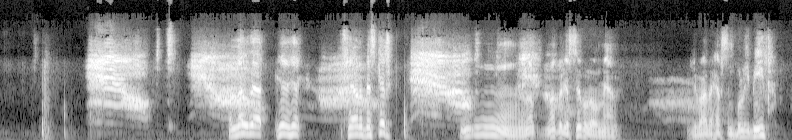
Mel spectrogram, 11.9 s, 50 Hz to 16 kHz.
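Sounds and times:
soft thumps: 0.6s - 1.2s
thin black powerful tom cat yowling after coming down a chimney: 1.3s - 8.6s, 9.8s - 10.4s
speech: 3.4s - 6.0s, 6.9s - 9.4s, 10.3s - 11.7s.

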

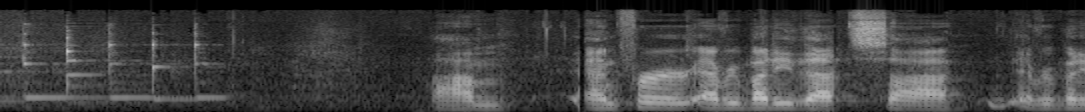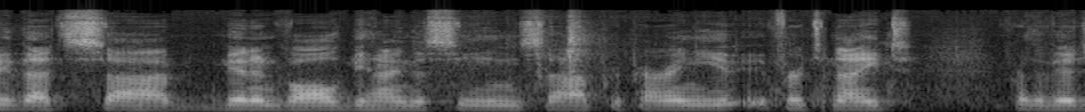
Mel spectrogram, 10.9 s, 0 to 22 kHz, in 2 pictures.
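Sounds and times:
mobile phone ringtone: 0.0s - 1.2s
speech: 2.2s - 10.8s.

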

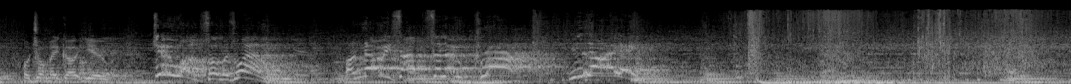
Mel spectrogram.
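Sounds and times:
speech: 0.3s - 6.8s
water thrown onto people during an interrogation: 7.2s - 10.7s.

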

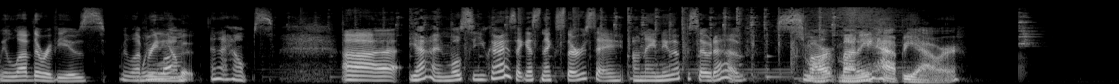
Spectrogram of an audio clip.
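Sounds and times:
speech: 0.0s - 9.7s
drinking glasses clinking in a toast: 10.2s - 10.6s.

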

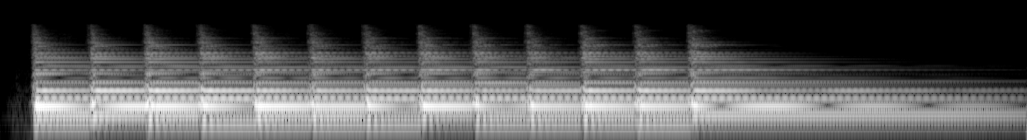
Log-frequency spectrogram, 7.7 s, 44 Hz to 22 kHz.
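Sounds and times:
clean guitar chord with a flattened dissonant note strummed: 0.1s - 7.6s.

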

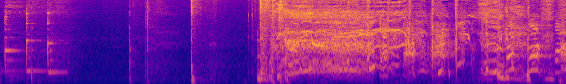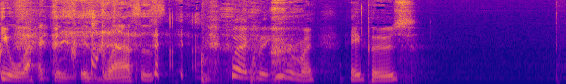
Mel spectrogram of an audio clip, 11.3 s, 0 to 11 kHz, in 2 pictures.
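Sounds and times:
short electronic phone ringtone: 0.0s - 0.7s
laughter: 2.6s - 8.8s
speech: 5.7s - 7.4s, 8.0s - 9.9s.

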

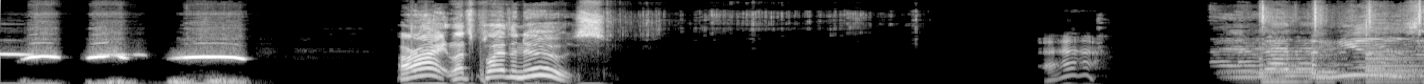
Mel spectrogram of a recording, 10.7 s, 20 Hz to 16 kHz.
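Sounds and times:
person whistling blasts imitating a referee's halftime whistle: 0.0s - 2.0s
speech: 3.0s - 4.6s, 9.2s - 10.6s.

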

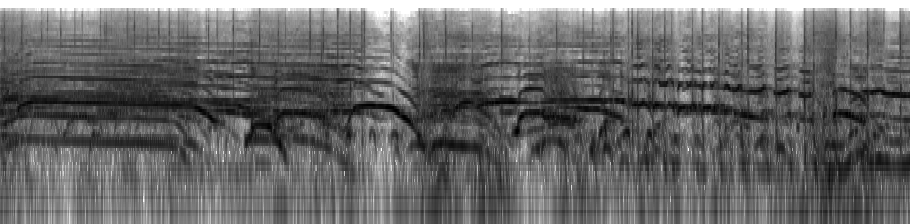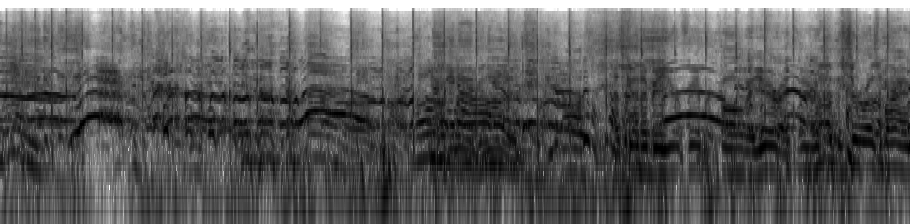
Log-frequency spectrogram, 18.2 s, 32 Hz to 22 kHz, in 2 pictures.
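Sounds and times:
group cheering and whooping in celebration: 0.0s - 18.2s
laughter: 4.0s - 18.2s.

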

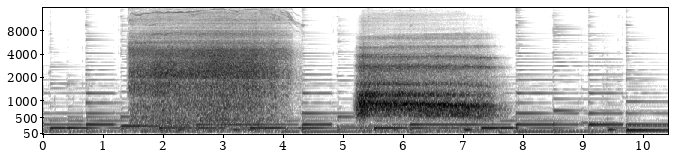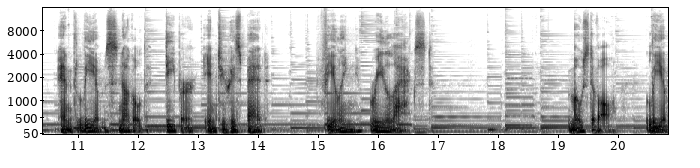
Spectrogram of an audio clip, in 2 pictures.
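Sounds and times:
deep slow breaths in and out during a children's meditation tale: 1.4s - 4.4s, 5.1s - 7.9s
soft gentle music bed: 4.4s - 20.8s
speech: 11.1s - 14.2s, 15.1s - 17.0s, 19.3s - 19.9s.

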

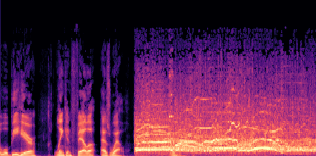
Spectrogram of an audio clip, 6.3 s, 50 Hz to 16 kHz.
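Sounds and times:
speech: 0.0s - 3.9s
large crowd cheering and whooping: 2.7s - 6.3s
people shouting in a crowd: 2.7s - 6.3s.

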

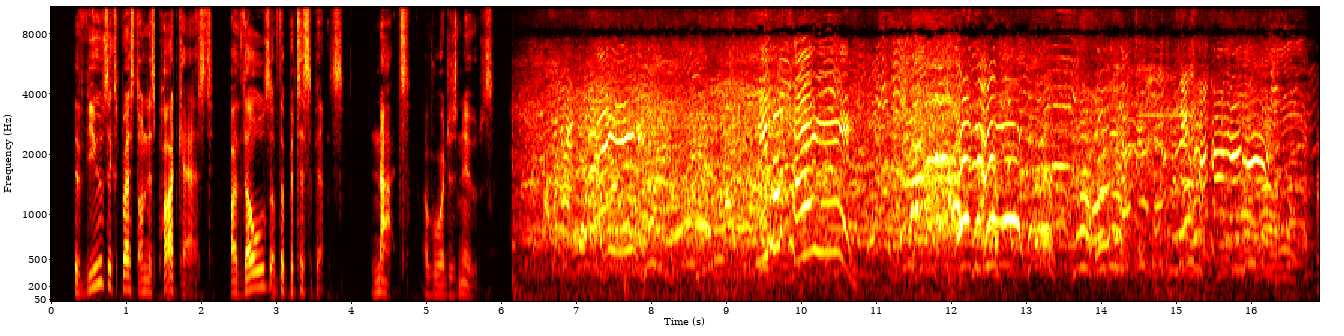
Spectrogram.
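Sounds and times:
speech: 0.3s - 6.5s
protest crowd shouting during police detentions: 6.2s - 16.8s.

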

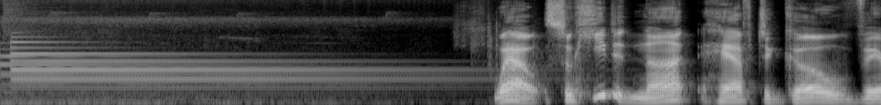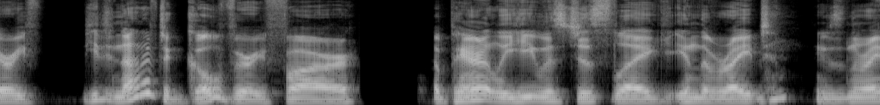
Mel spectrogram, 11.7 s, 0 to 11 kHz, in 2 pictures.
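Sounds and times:
doorbell chime at an old house in LA: 0.0s - 3.3s
speech: 3.3s - 11.7s.

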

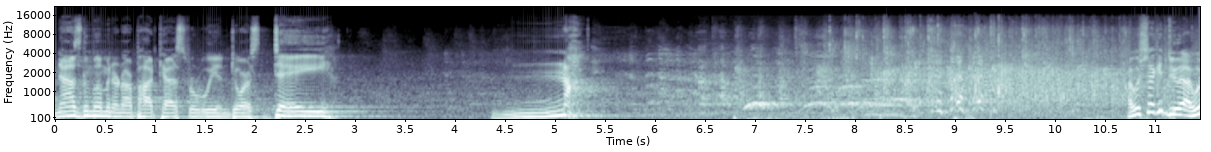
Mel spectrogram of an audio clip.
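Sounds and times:
speech: 0.0s - 3.0s, 4.4s - 5.5s, 10.7s - 11.4s
laughter: 3.8s - 9.8s
crowd applauding: 6.5s - 11.4s.

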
